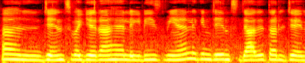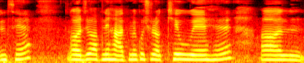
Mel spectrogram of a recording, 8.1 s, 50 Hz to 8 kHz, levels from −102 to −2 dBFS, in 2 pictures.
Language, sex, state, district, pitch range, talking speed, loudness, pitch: Hindi, female, Chhattisgarh, Raigarh, 215-230 Hz, 155 wpm, -15 LUFS, 220 Hz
